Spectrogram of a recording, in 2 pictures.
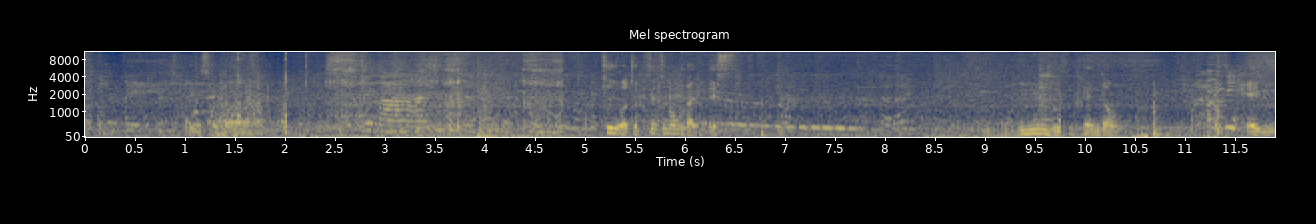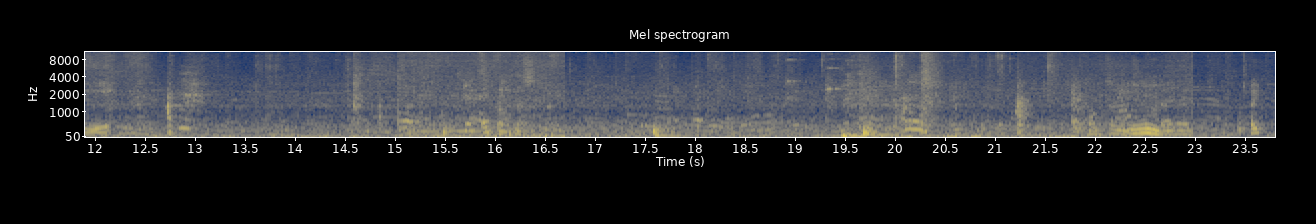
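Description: A middle-aged man talks animatedly close to the microphone.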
